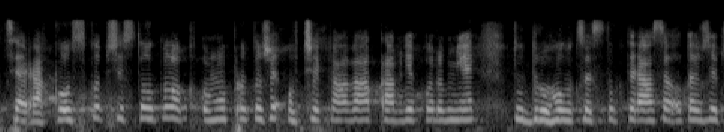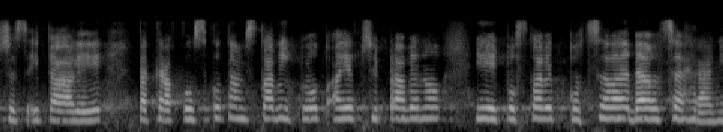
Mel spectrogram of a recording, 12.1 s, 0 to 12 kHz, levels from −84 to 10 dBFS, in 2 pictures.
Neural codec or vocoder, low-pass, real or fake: codec, 16 kHz, 2 kbps, FreqCodec, smaller model; 7.2 kHz; fake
